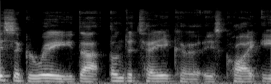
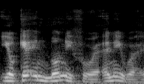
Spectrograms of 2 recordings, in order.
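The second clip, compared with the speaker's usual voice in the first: usual speaking voice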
